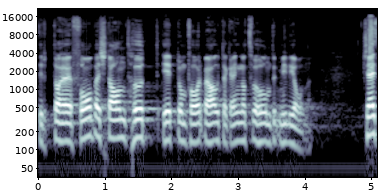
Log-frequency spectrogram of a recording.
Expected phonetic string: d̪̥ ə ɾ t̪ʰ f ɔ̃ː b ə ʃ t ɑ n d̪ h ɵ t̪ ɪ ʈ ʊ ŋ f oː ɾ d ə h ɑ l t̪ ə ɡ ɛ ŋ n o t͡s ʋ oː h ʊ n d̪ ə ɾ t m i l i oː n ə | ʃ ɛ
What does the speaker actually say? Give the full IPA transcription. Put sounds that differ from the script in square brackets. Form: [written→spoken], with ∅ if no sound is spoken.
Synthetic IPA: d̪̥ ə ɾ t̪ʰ f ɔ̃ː b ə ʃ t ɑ n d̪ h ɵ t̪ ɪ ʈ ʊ [ŋ→m] f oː ɾ [d→b] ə h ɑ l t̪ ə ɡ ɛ ŋ n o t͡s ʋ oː h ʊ n d̪ ə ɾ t m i l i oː n ə | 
